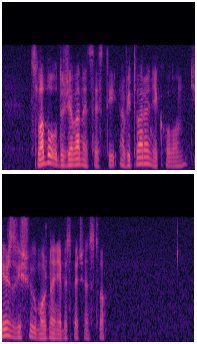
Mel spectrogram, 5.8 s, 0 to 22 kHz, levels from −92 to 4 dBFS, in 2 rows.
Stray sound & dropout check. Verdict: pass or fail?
pass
